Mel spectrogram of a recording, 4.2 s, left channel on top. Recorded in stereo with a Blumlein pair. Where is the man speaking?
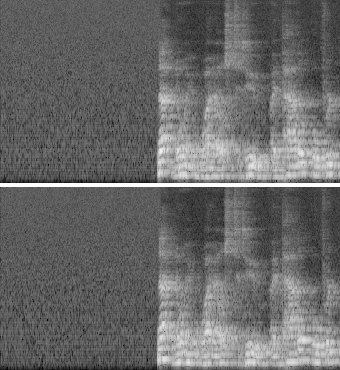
5° right, 1.3 m.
